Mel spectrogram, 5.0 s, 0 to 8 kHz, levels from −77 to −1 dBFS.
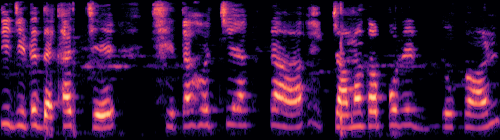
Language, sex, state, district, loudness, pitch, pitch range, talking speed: Bengali, female, West Bengal, Kolkata, -17 LUFS, 310 Hz, 285-330 Hz, 95 wpm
